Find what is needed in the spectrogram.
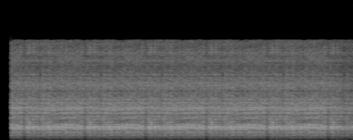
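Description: Analogue TV static: a steady hiss of white noise that goes with a screen of snow.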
